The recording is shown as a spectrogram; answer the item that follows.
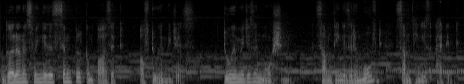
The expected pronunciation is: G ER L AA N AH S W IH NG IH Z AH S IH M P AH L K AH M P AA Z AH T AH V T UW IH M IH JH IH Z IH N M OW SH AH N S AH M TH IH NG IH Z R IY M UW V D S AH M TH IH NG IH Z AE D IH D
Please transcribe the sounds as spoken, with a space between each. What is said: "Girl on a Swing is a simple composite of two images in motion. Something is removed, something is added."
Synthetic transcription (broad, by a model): G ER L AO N AH S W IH NG IH Z AH S IH M P AH L K AH M P AA Z AH T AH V T UW IH M IH JH IH Z IH N M OW SH AH N S AH M T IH NG IH Z R IY M UW V D S AH M T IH NG IH Z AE D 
